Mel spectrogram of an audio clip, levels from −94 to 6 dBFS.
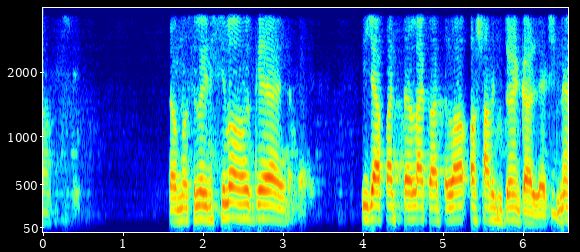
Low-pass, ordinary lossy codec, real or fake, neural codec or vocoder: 3.6 kHz; none; fake; codec, 24 kHz, 0.9 kbps, WavTokenizer, medium speech release version 2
